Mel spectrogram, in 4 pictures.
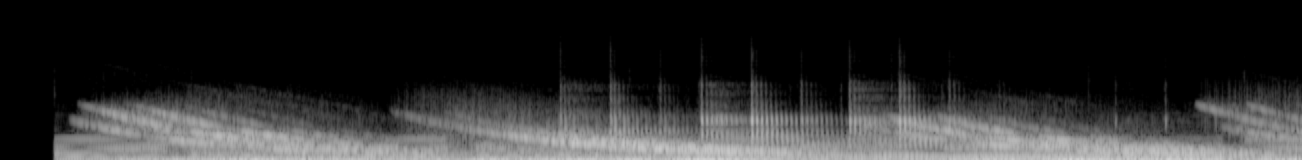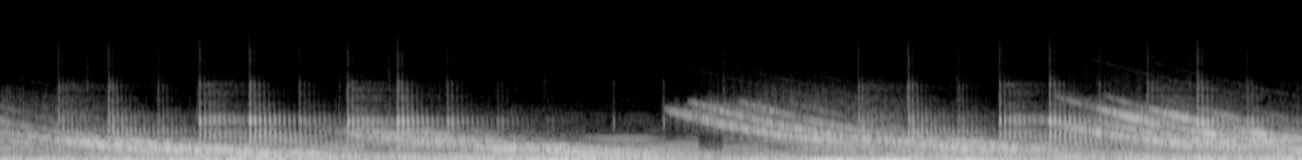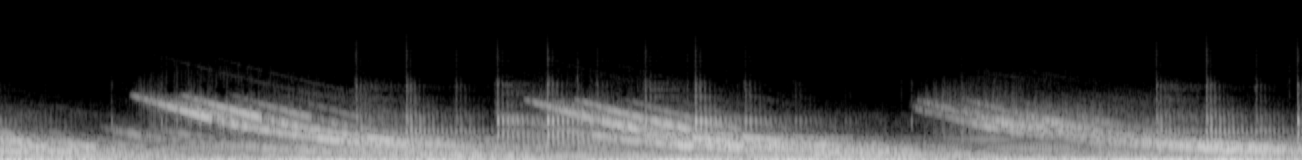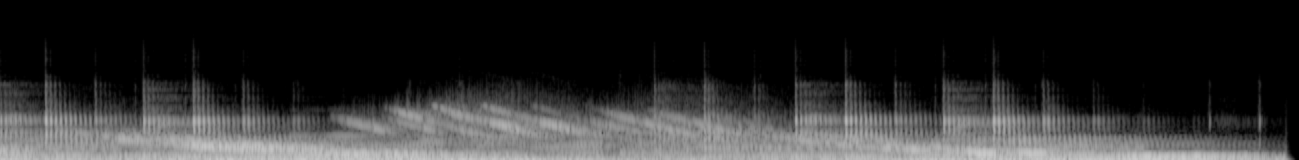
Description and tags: used to illustrate a baby drinking milk in slow motion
